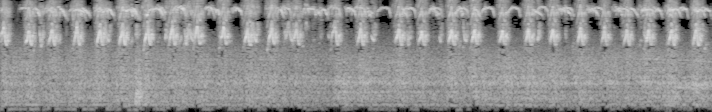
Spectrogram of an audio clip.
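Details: Four young house finch nestlings, too young for the males to show red breasts, beg with a steady stream of thin, high, rasping chirps, two or three a second, overlapping as they call together.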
